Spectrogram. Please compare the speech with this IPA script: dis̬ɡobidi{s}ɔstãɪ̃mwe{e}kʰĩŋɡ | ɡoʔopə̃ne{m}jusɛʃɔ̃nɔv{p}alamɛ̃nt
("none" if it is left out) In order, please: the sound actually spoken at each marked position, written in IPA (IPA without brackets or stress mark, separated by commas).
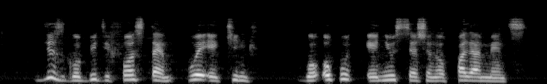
f, e, n, p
